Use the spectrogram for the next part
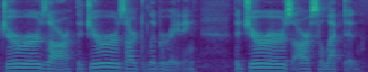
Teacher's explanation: you can think about that Z sound kind of almost being on the R word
